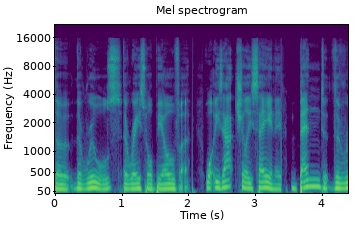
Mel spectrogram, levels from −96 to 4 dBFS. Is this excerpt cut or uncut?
cut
